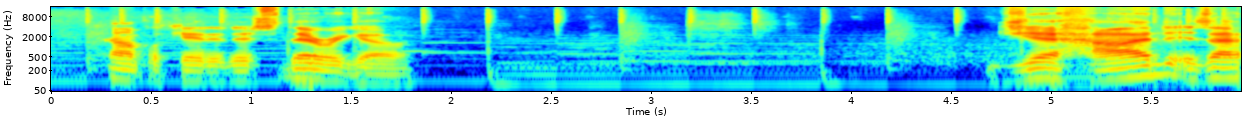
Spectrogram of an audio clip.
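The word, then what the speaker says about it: Jihaad: Jiad, is that how you pronounce it?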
